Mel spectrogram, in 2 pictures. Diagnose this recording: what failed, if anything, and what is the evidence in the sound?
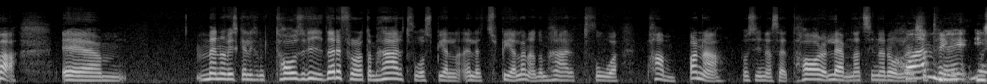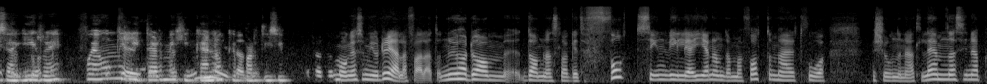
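The call processing stage failed: the speech dips in level repeatedly between 9.66 and 13.25 s, at 9.66–10.57, 10.89–10.99, 11.25–12.54 and 12.74–13.25 s. The drops reach about 15 dB, and about 20 dB in the brief 10.89–10.99 s gap. This pattern is likely speech suppressed in double talk. The echo canceller's suppressor clamps the near talker while the far side is active. Unlike network dropouts, the sound is turned down by the echo canceller rather than lost in transit.

Inside that same stretch, at 11.29–11.33 s, a faint delayed copy of the speech surfaces about 15 dB below the direct sound, lagging it by 443 ms. This is likely an echo leak, where residual loudspeaker pickup slips past an echo canceller that did not remove all of it. A room reflection would arrive within tens of milliseconds and blur the sound continuously. 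This copy arrives much later, as a distinct short scrap, which points to a loudspeaker-to-microphone round trip through the call path.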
